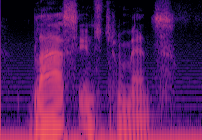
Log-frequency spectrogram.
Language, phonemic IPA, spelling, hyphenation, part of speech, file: Dutch, /ˈblaːs.ɪn.stryˌmɛnt/, blaasinstrument, blaas‧in‧stru‧ment, noun, Nl-blaasinstrument.ogg
- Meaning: wind instrument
